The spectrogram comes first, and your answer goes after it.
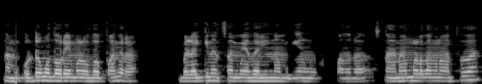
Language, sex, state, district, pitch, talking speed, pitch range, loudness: Kannada, male, Karnataka, Bijapur, 155 Hz, 150 wpm, 150-165 Hz, -22 LUFS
